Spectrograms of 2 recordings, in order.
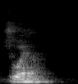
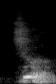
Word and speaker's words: Sheol: What's the right pronunciation? Sheol. Sheol. You get the word S-H-E-O-L.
